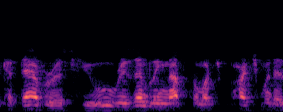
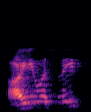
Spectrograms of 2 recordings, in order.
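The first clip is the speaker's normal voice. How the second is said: raised, higher call across the bed; urgent raised call to the dying man; calling out loud; 9 semitones higher, 6 dB louder than usual. Acted. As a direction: call his name to wake him. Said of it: "I said".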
